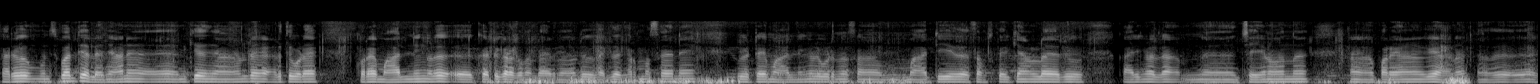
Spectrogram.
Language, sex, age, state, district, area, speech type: Malayalam, male, 45-60, Kerala, Idukki, rural, spontaneous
